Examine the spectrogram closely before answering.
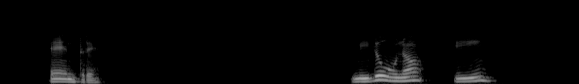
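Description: A man speaks calmly through a microphone, as if on an online call.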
